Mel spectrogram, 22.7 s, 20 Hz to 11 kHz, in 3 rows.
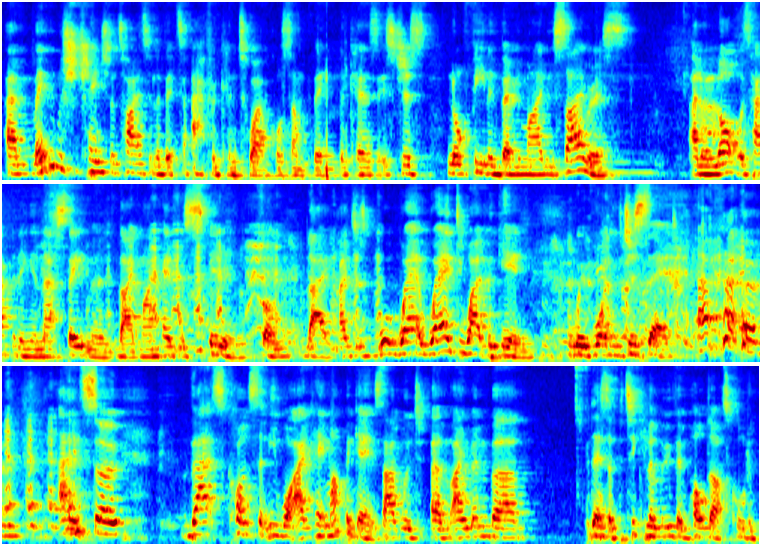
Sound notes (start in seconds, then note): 14.4 audience laughter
